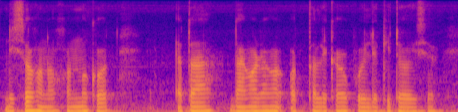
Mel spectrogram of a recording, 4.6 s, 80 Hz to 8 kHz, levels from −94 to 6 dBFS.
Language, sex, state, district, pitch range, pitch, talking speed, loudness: Assamese, male, Assam, Sonitpur, 110-115 Hz, 110 Hz, 105 wpm, -21 LUFS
